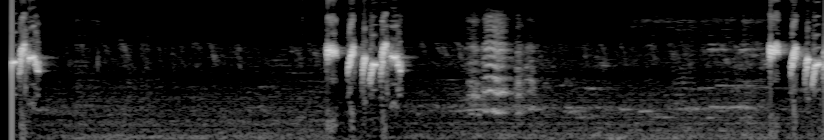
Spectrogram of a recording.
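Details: Red-whiskered bulbul singing in the morning, a recording used to train voices and stir rival birds to fight: bright warbled phrases of five or six quick notes, heard at the start, near three seconds and again at the end, with silence between.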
